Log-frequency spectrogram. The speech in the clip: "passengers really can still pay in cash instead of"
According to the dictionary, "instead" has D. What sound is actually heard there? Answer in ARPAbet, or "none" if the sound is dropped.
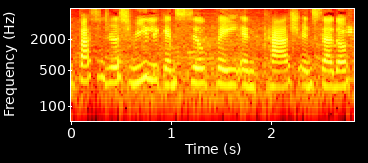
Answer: D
